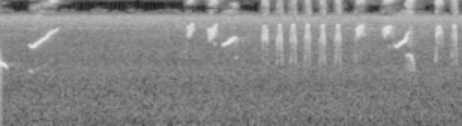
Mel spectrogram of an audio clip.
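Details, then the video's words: White-rumped shama lure song for stressed, non-singing birds. Upslurred whistles open the phrase, then a hurried rattle of short high notes with scattered rising whistles woven through. "Pancingan murai batu ampuh cocok untuk pancingan murai batu stres malas bunyi"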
